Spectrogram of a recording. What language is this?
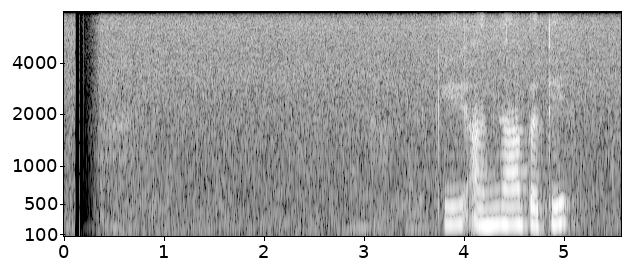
Sinhala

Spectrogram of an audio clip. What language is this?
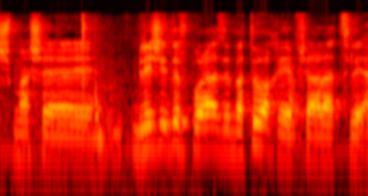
Hebrew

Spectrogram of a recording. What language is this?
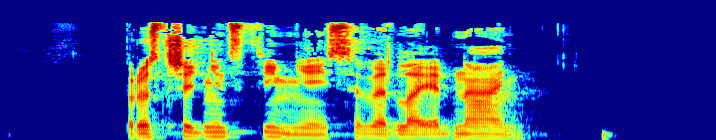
Czech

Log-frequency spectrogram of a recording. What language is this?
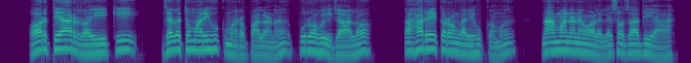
Mahasu Pahari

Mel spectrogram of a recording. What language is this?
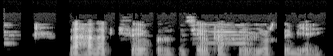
Pashto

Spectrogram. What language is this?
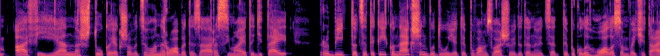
Ukrainian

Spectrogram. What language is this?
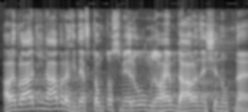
Czech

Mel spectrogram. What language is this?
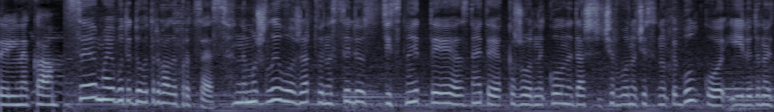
Ukrainian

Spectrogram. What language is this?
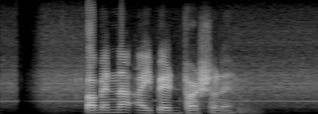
Bangla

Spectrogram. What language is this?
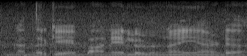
Telugu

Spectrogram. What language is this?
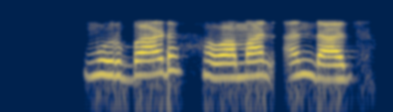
Marathi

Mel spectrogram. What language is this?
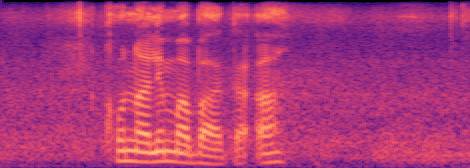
Tswana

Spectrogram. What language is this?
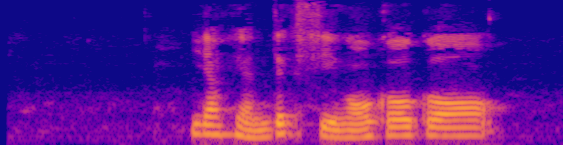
Cantonese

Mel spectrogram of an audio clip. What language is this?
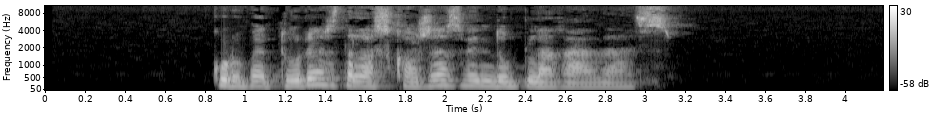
Catalan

